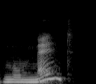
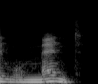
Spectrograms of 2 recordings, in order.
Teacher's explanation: In English, you say moment, the stretch is here. So you have to consciously work against your old habit and say Moment with the emphasis at the end.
